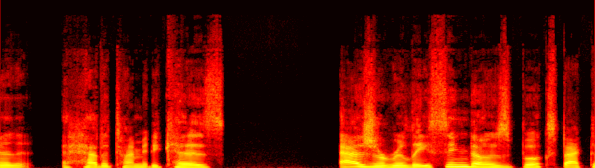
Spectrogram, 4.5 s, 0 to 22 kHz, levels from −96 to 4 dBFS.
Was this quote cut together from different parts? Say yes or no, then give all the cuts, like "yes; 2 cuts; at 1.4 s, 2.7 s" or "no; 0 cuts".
yes; 1 cut; at 1.1 s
